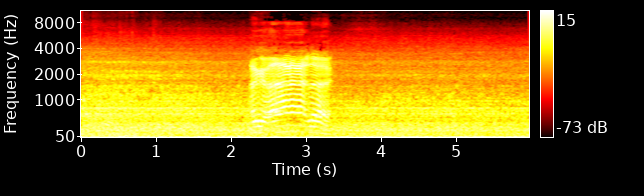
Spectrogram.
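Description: A man talks calmly close to the microphone.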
